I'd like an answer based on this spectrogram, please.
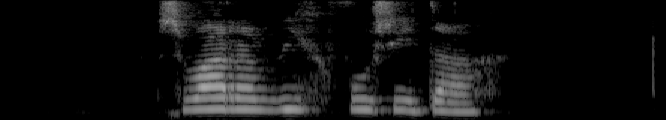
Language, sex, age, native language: Icelandic, male, 10, Icelandic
